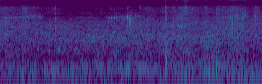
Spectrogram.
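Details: Pair of cats snuggling close; a continuous soft purring drone with a grainy throb, punctuated by a couple of tiny taps.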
